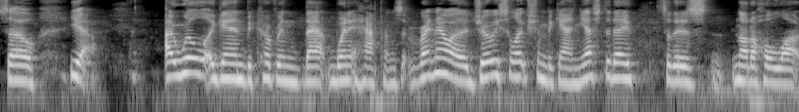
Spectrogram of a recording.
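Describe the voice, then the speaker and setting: A woman with an American accent talks at a medium pitch with ordinary pitch variation. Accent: English with slight American tinge. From England. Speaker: online commentator. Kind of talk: live social stream with chat. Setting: online livestream. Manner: conversational, informal.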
